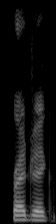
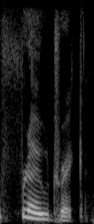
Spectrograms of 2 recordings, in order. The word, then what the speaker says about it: Frederick: yeah I just I love the bit where Frederick meets I going the first time and then they go over the pronunciations of their name yeah he's just like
